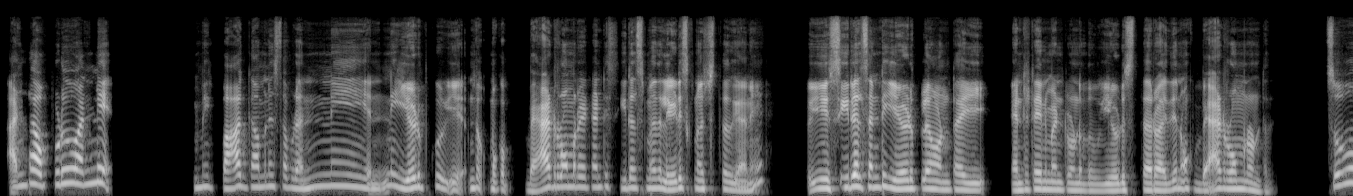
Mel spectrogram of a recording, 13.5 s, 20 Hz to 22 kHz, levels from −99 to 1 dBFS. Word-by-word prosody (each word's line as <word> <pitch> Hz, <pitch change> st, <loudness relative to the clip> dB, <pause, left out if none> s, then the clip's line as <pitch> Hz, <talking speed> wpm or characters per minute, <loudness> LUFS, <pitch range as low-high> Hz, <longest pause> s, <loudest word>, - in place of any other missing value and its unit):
అంటే 240 Hz, +4 st, -3 dB
అప్పుడు 260 Hz, +3 st, -3 dB, 0.2 s
అన్ని 290 Hz, +3 st, +1 dB, 1.0 s
మీకు 215 Hz, -2 st, -9 dB
బాగ 180 Hz, +6 st, +4 dB
గమనిస్తే 215 Hz, +1 st, -5 dB
అప్పుడన్ని 215 Hz, +6 st, -5 dB, 0.3 s
అన్ని 245 Hz, -1 st, -6 dB
ఏడుపుకు 205 Hz, +2 st, 0 dB, 0.6 s
ఒక 155 Hz, -, -7 dB, 0.3 s
బ్యాడ్ 125 Hz, +12 st, +6 dB
రూమర్ 215 Hz, 0 st, 0 dB
ఏంటంటే 210 Hz, +1 st, -5 dB
సీరియల్స్ 190 Hz, 0 st, -4 dB
మీద 185 Hz, 0 st, 0 dB
లేడీస్‌కి 185 Hz, +5 st, +3 dB
నచ్చుతది 170 Hz, -2 st, -3 dB
గాని, -, -, -2 dB, 0.6 s
ఈ -, -, 0 dB, 0.2 s
సీరియల్స్ 210 Hz, 0 st, +5 dB
అంటే 210 Hz, +2 st, -1 dB, 0.2 s
ఏడుపులే 175 Hz, 0 st, +2 dB
ఉంటాయి, 155 Hz, -2 st, +1 dB, 0.4 s
ఎంటర్‌టైన్‌మేం‌ట్ 155 Hz, 0 st, 0 dB
ఉండదు 135 Hz, -1 st, -4 dB, 0.2 s
ఏడుస్తారు 145 Hz, +1 st, 0 dB
అదేను 165 Hz, +5 st, -2 dB
ఒక 175 Hz, -, -15 dB
బ్యాడ్ 180 Hz, -, +4 dB
రూమర్ 175 Hz, -2 st, 0 dB
ఉంటది. 115 Hz, -3 st, -12 dB, 0.6 s
సో, 225 Hz, -, -1 dB
185 Hz, 140 wpm, -24 LUFS, 155-215 Hz, 1.0 s, బ్యాడ్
